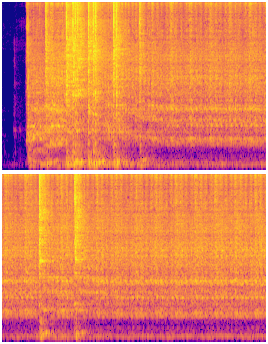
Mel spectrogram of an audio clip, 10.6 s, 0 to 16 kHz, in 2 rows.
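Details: C65 dump truck after 10 years' storage, replacement engine retimed, firing order checked and HEI module contacts polished, gas pedal pumped. Long uneven cranking with sputters before it catches into a rough idle, as if fuel-starved. Hard starting; the old carburetor was later found faulty.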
